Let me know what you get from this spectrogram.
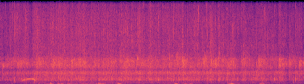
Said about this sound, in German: So, gut. Können wir der Band mal kurz einen Applaus geben?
